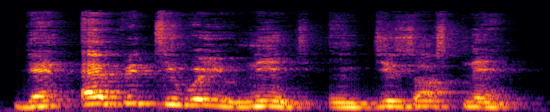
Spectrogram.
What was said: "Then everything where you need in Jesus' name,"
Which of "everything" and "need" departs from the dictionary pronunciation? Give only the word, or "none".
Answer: everything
